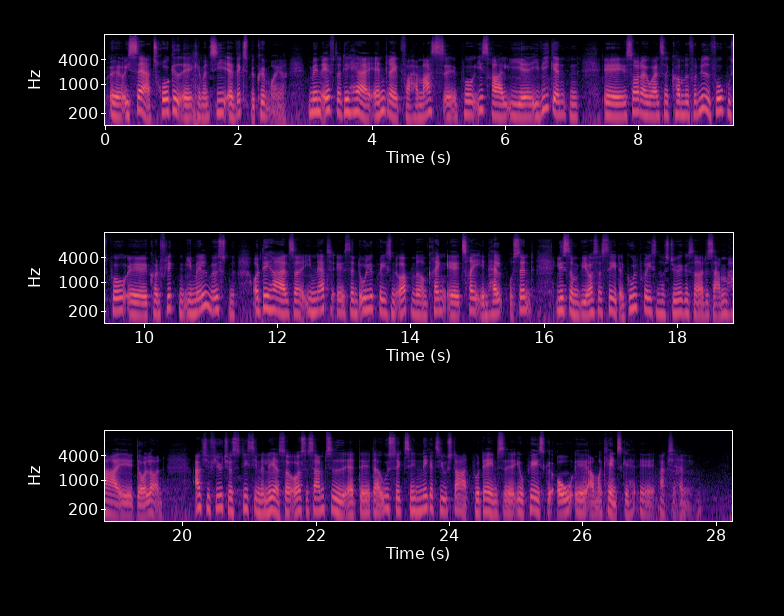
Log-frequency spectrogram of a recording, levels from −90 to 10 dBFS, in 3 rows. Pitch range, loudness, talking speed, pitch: 165-210 Hz, -31 LUFS, 170 wpm, 180 Hz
